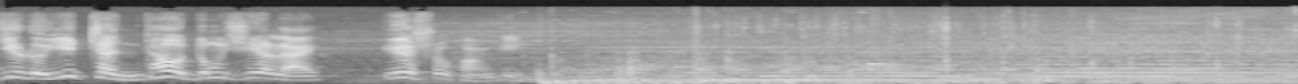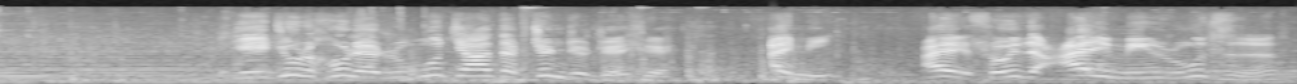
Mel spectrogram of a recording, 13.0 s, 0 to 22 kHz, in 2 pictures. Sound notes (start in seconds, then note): 1.6 dramatic music; 7.6 speaking Chinese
